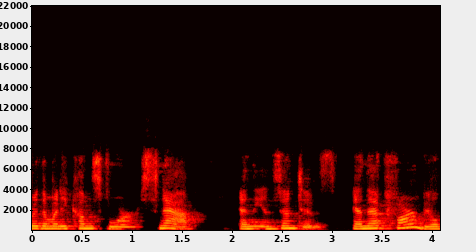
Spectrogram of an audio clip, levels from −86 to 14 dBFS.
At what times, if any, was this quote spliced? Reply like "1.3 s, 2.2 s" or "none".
none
